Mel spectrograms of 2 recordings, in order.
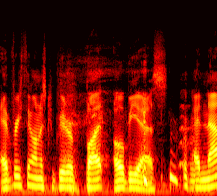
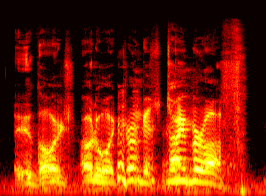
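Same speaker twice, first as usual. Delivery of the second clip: drawn-out, slow, high, raspy, creaky put-on voice; 8 semitones higher than usual. Doing an impression of Ian for the others, Ian impression. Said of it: "You want to hear my impression of of uh, Ian?".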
